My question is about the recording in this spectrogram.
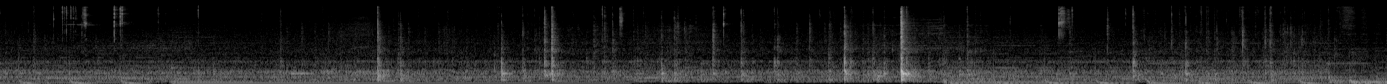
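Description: Screwdriver and wires being worked at an electric range's terminal block: scattered sharp clicks and taps of the screwdriver tip on the terminal screws, with the loudest click about nine seconds in, over a steady low hum.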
